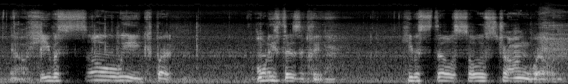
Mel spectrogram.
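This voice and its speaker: Against noticeable background noise, a man with a high-pitched voice speaks at a fairly slow pace. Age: 20s. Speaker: spoken word poet. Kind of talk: spoken word poetry performance. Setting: live event, outdoors. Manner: emotional, heartfelt.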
